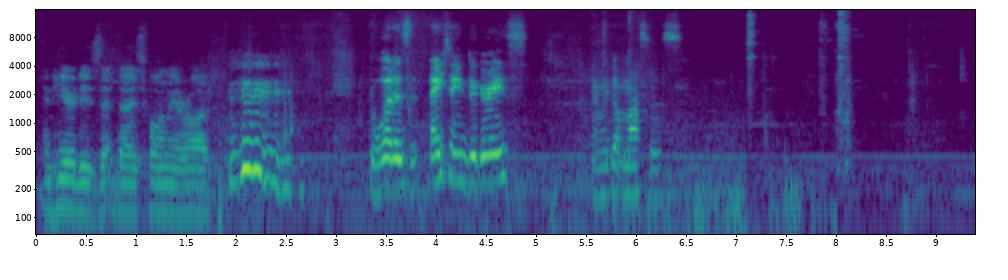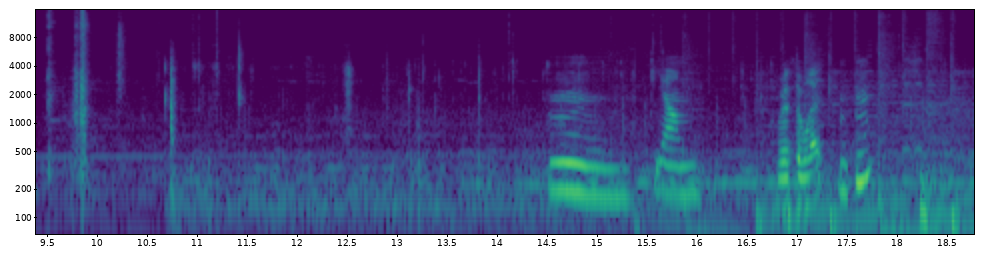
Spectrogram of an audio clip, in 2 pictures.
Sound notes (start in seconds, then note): 2.0 laughing; 7.3 spoons tinkling; 13.8 chewing; 17.4 chuckles; 18.4 upbeat music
